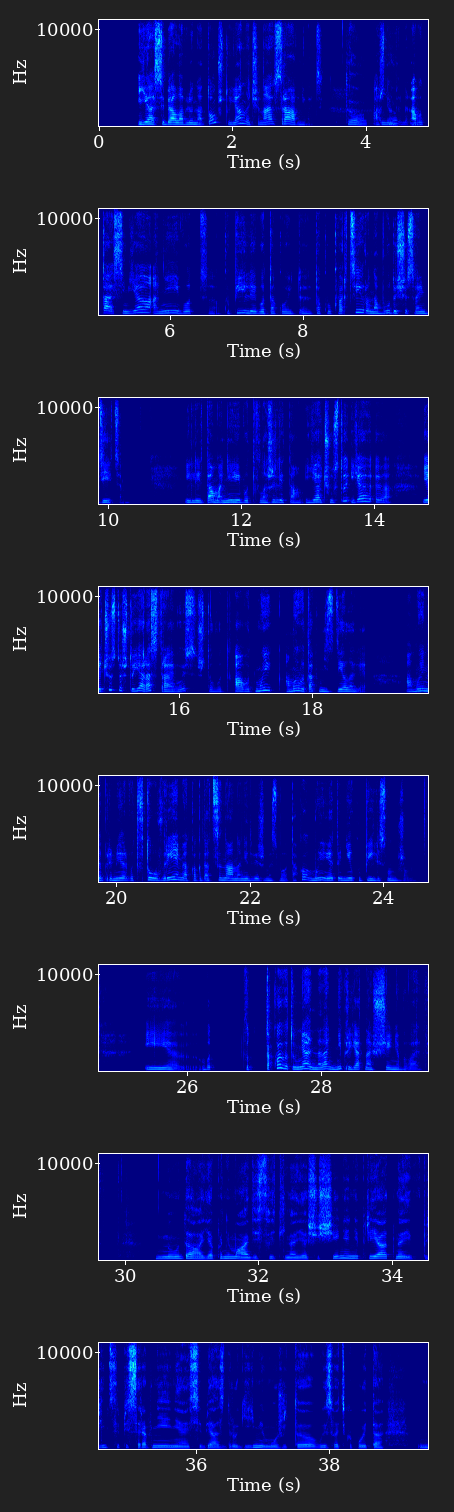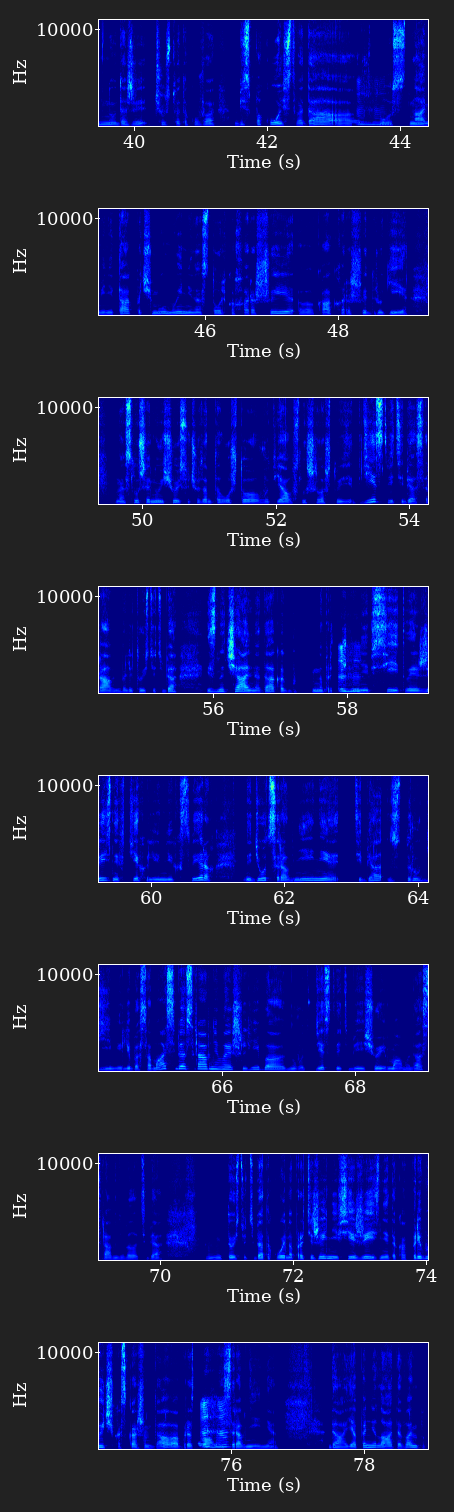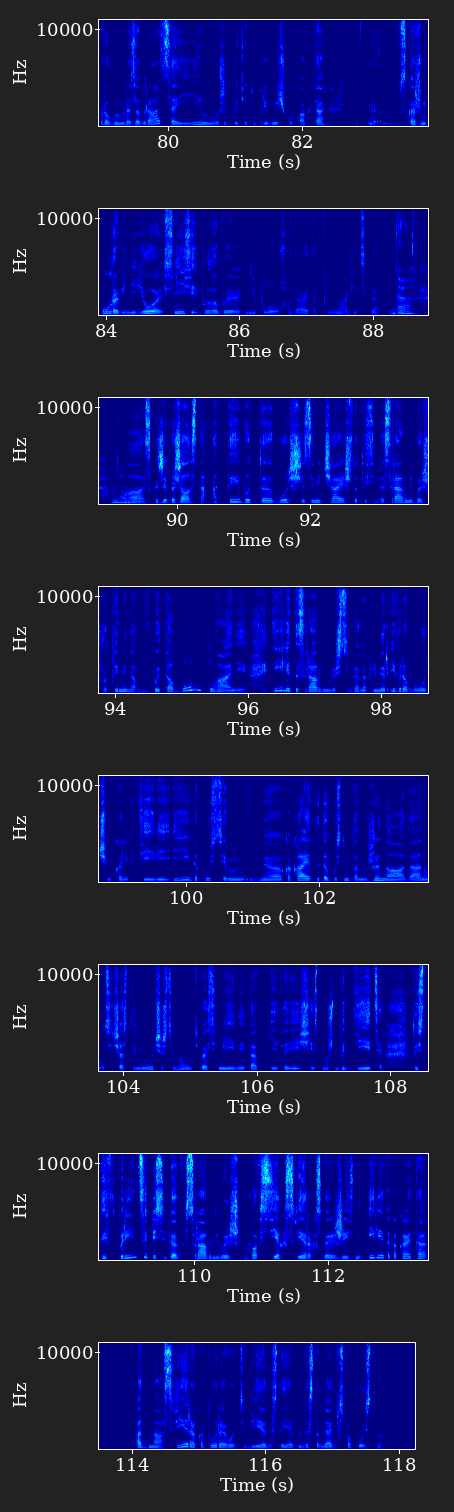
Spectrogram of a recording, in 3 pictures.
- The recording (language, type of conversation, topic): Russian, advice, Почему я постоянно сравниваю свои вещи с вещами других и чувствую неудовлетворённость?
- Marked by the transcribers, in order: other background noise; "иных" said as "иних"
